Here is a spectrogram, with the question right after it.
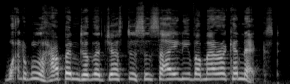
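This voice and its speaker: A man's voice: very high-pitched, level tone, fast. A man narrating and announcing in a theatrical 1940s radio style. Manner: showy, upbeat, theatrical.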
